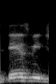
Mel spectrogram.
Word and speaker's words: Dezbee: My name is Dezbee John Trail McDaniel.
